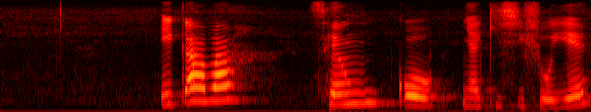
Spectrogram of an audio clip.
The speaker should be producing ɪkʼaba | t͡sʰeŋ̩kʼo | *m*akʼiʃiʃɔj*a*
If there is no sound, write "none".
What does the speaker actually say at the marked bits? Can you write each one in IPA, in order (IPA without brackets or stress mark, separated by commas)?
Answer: ɲ, e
